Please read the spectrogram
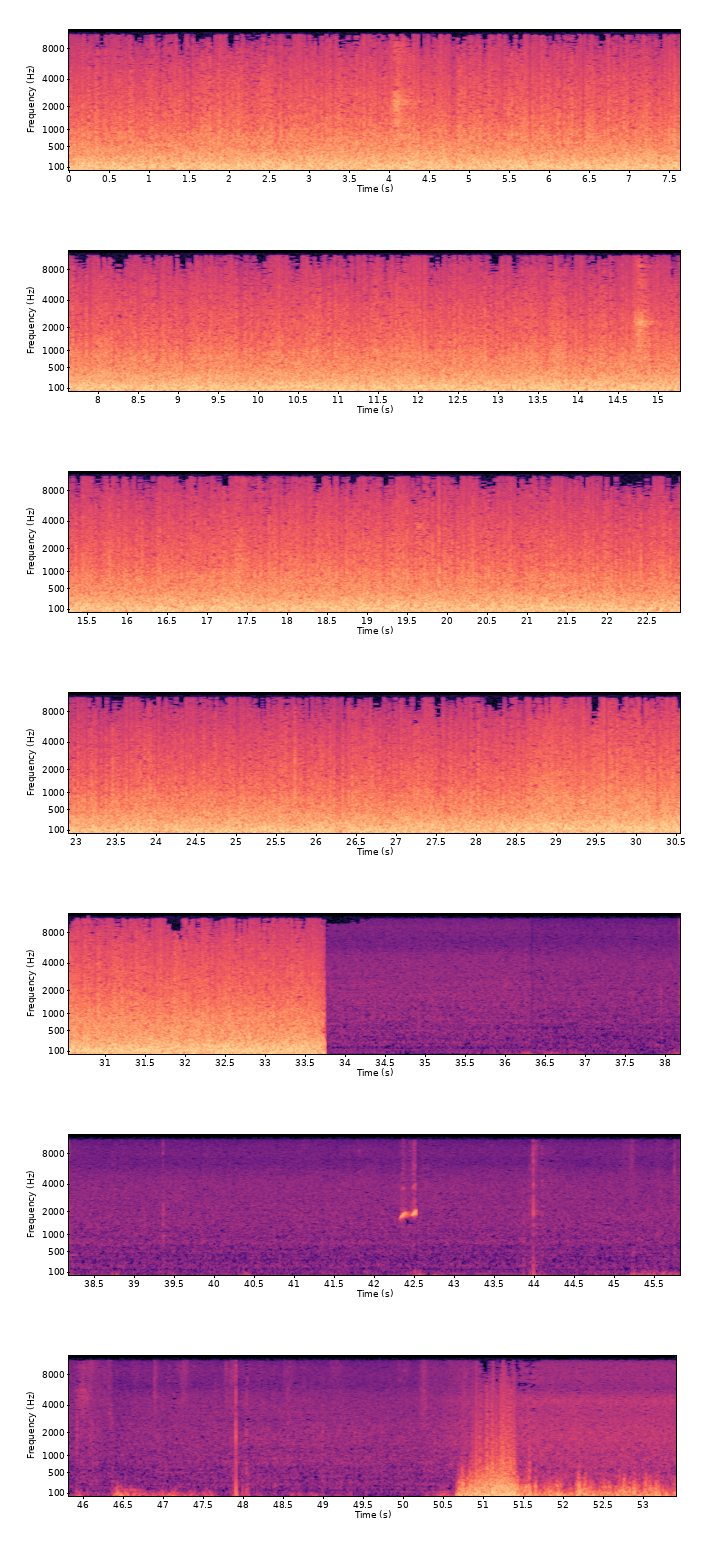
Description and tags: Abstract Soundscape Project
Ben, Goland, Sound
